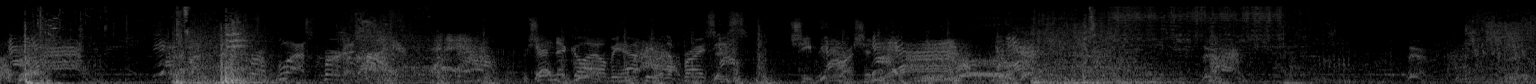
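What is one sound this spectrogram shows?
Monsters growl and snarl close by.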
